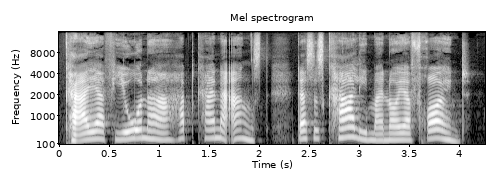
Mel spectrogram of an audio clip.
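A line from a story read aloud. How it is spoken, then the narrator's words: Enthusiastic call. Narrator (German): ruft Bauer Pop ihnen begeistert zu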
